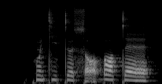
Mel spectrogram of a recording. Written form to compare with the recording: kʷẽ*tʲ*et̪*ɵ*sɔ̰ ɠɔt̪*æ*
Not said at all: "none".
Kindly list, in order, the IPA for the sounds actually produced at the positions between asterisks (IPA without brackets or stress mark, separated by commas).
tʲ, ɵ, ɛ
